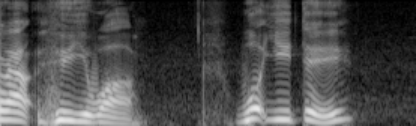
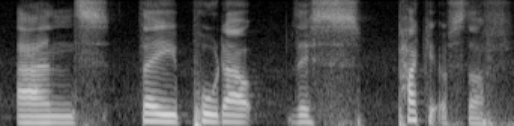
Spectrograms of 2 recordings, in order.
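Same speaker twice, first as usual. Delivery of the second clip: normal talking voice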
